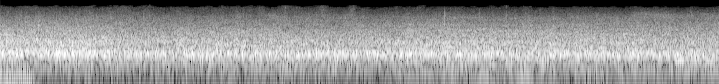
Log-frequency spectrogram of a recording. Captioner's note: cheering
